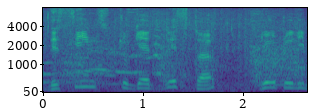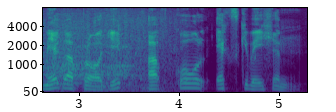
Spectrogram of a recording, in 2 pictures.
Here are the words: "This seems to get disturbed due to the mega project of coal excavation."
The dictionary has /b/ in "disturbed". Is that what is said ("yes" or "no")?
no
